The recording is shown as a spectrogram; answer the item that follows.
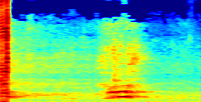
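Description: One short high-pitched whine-like vocal sound about a second in, bending up then down, from a woman out of breath from hard exercise, over a low steady room hum.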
